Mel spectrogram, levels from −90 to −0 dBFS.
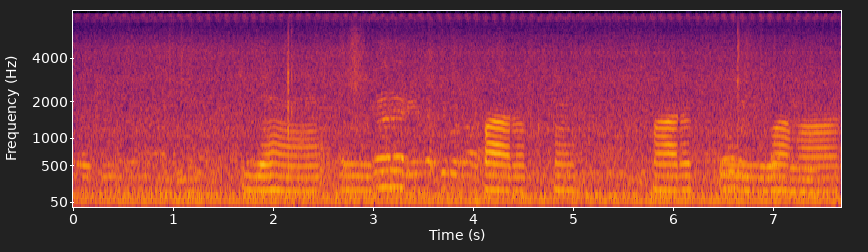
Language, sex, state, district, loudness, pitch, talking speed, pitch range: Hindi, male, Haryana, Rohtak, -21 LUFS, 170 Hz, 55 wpm, 135-175 Hz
